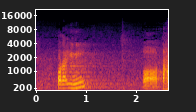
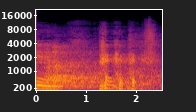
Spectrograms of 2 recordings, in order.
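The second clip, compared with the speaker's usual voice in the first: low laugh; 5 semitones lower, 5 dB quieter than usual. Real, not acted. Preacher laughs at own joke.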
